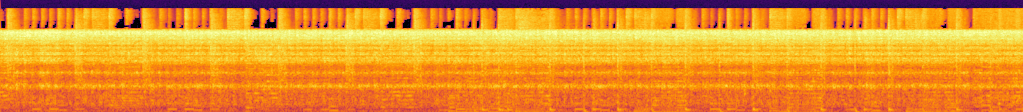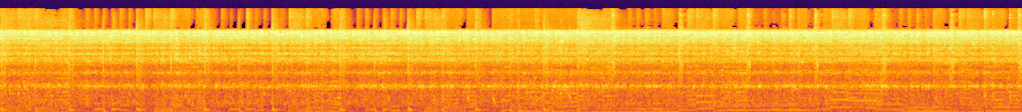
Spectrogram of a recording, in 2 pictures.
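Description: Stand-mounted diamond core drill running steadily as its water-fed core bit bores into a concrete wall, under background music.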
